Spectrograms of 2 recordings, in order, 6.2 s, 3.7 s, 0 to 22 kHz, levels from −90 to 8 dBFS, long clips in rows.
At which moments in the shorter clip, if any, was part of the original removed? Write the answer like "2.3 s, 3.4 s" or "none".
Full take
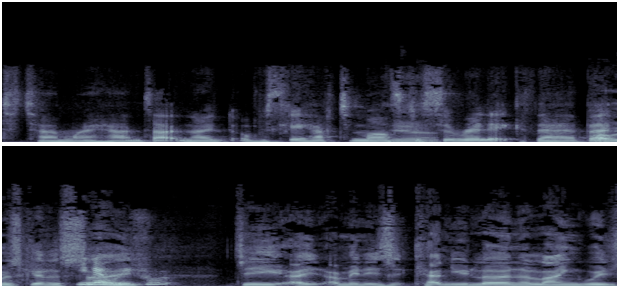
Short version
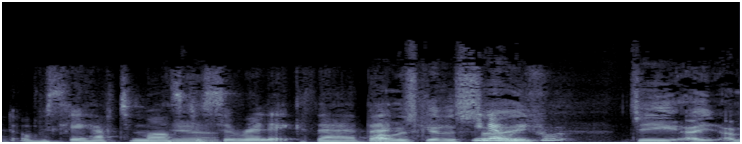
none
